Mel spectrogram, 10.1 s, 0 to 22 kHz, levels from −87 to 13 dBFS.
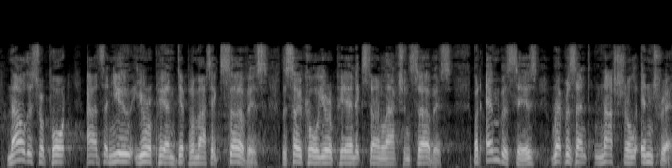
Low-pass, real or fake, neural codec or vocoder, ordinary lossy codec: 7.2 kHz; fake; codec, 16 kHz, 8 kbps, FreqCodec, smaller model; none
